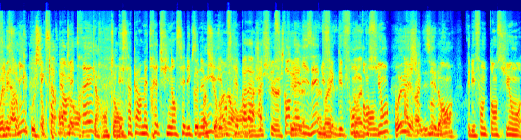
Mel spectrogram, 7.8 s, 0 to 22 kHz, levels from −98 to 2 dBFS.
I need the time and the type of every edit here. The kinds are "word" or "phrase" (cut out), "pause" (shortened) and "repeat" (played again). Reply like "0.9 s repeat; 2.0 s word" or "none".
none

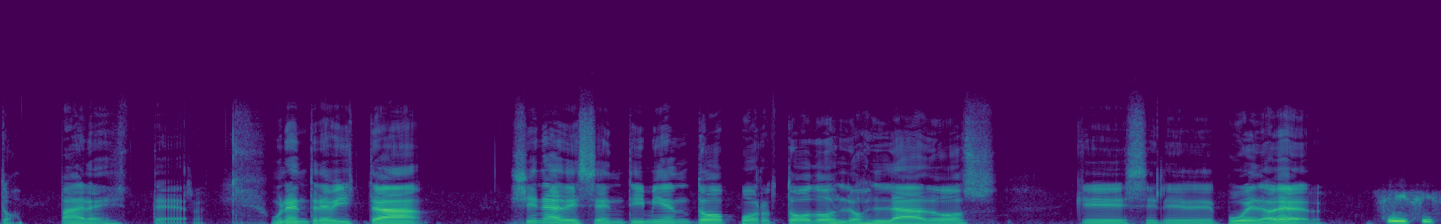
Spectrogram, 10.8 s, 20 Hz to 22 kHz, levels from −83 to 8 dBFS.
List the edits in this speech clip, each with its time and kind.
none

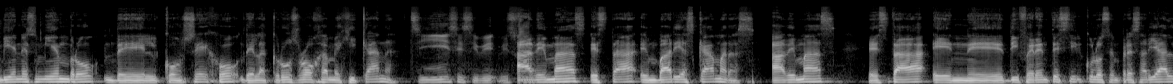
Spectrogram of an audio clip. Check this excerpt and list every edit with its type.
7.6 s pause

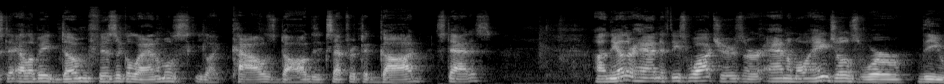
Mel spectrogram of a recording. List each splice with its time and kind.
none

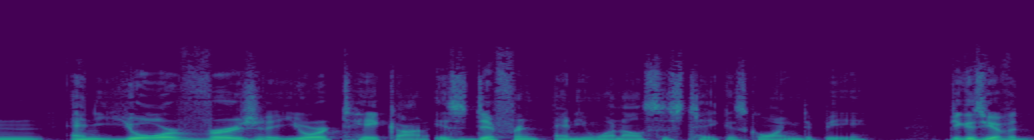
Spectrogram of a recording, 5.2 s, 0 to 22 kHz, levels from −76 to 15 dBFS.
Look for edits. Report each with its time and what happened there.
1.3 s word; 2.1 s word; 2.7 s word

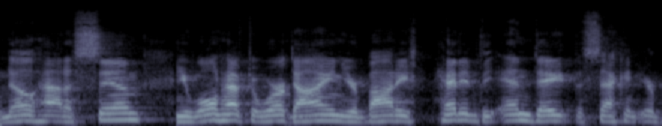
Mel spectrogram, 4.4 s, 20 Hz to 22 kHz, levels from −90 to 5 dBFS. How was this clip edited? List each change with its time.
1.2 s word; 1.9 s word; 2.8 s word; 3.2 s word

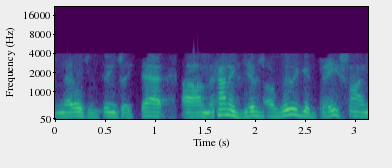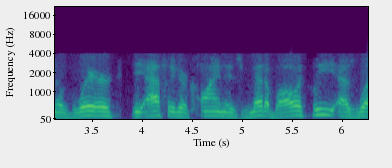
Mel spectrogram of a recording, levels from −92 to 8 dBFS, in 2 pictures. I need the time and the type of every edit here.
1.2 s pause; 1.6 s phrase; 2.1 s phrase; 3.8 s pause

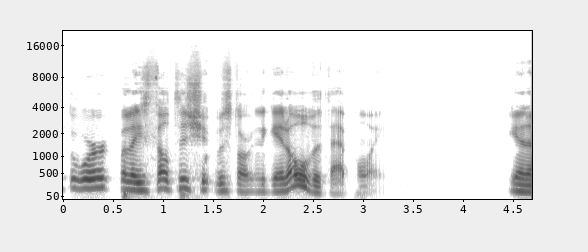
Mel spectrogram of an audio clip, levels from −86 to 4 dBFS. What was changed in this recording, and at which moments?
none

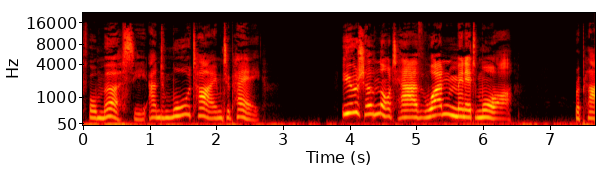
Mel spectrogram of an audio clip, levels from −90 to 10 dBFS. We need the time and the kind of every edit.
none

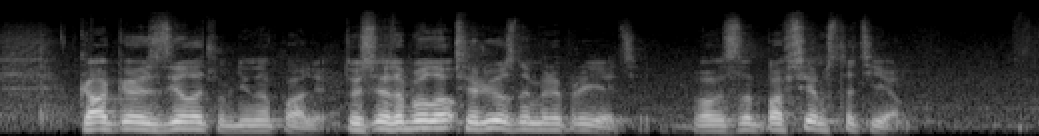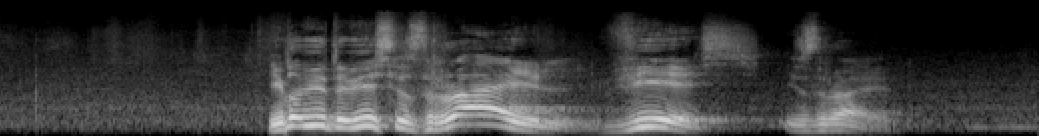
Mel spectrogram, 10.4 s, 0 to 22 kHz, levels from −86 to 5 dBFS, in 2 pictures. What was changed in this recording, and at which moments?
1.0 s word; 1.7 s pause; 2.3 s word; 3.3 s pause; 6.6 s word

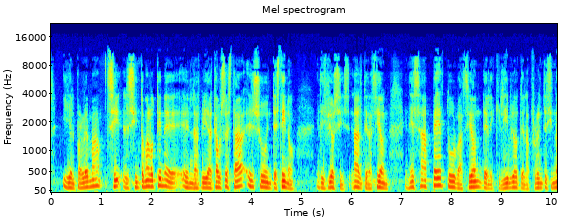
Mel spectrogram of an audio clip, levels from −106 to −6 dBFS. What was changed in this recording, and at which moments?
3.2 s phrase; 5.4 s word; 6.1 s word

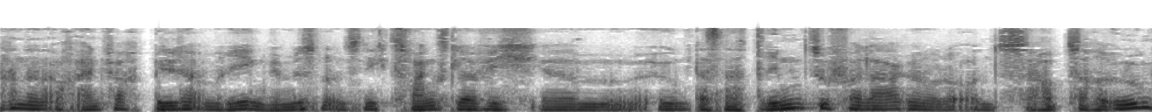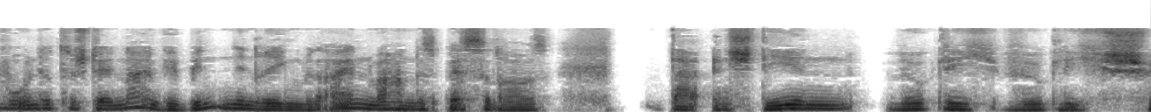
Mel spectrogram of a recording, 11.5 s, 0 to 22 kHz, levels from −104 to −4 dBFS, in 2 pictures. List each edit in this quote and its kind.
3.4 s phrase

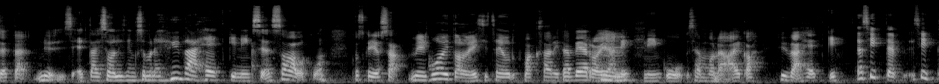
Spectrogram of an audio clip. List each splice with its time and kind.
2.5 s phrase; 4.3 s word; 6.4 s phrase

